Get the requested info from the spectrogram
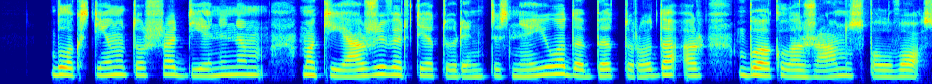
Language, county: Lithuanian, Alytus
